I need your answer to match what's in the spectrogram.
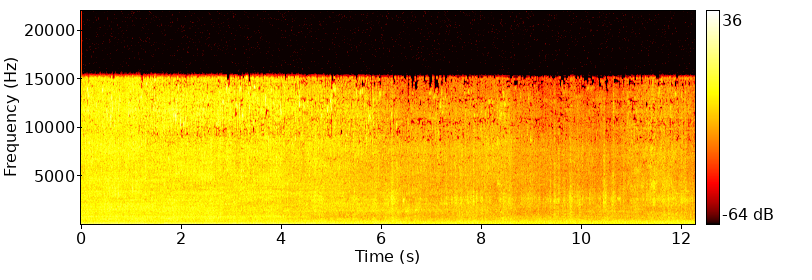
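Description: A small train engine on a narrow-gauge field railway, on the train that runs outside with few passengers aboard, chugs and rumbles steadily with a deep, droning low hum, its engine note easing slightly as it runs on continuously without speech.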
